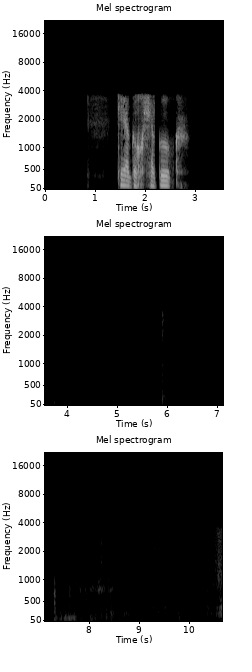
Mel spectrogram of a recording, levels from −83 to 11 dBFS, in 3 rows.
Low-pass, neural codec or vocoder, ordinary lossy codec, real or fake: 3.6 kHz; none; AAC, 16 kbps; real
